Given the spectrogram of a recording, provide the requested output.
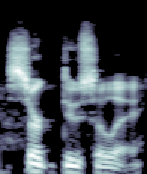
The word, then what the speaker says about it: Cirque du Soleil: It was like a, how do you pronounce that? The Cirque Soleil? – Cirque du Soleil.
